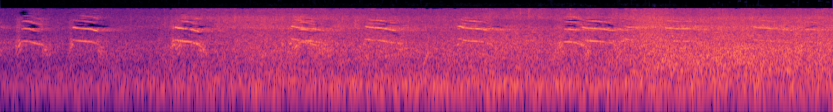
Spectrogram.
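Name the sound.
sea waves and surf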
